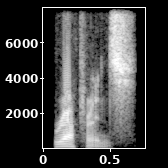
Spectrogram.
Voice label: "reference", American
